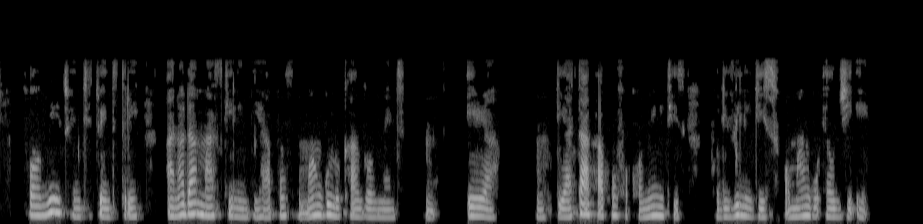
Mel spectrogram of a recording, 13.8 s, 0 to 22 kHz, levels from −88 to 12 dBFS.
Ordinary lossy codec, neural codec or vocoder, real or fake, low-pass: none; none; real; 7.2 kHz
